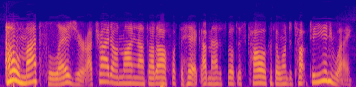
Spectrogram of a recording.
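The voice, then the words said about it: Authentic Texas accent. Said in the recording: “this is an authentic Texan with an authentic Texas accent.”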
